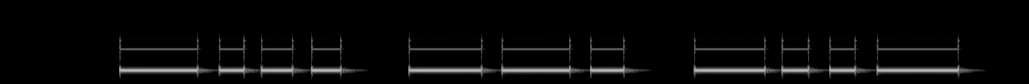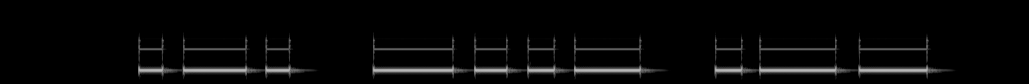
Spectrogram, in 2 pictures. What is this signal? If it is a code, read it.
Morse code, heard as a keyed tone, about 5 wpm, 660 Hz. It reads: BGX RXW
